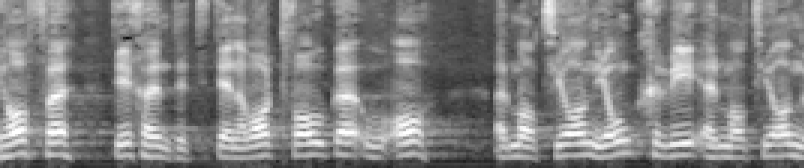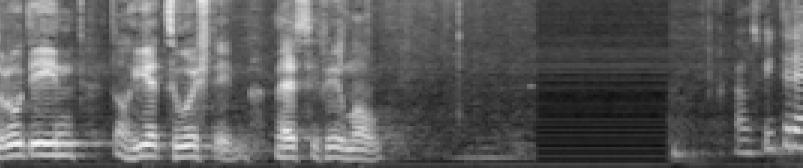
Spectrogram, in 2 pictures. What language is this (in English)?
Swiss German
